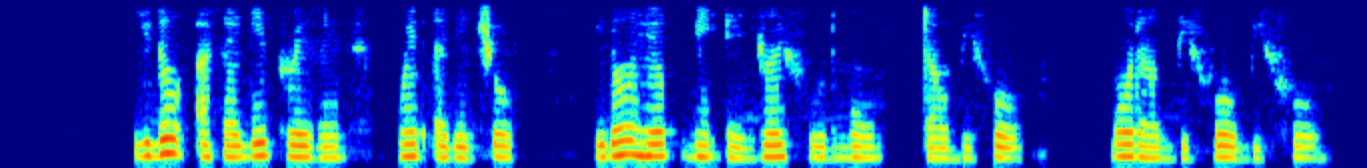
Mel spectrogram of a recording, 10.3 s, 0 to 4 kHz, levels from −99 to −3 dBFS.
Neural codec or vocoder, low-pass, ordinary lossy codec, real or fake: none; 3.6 kHz; Opus, 64 kbps; real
